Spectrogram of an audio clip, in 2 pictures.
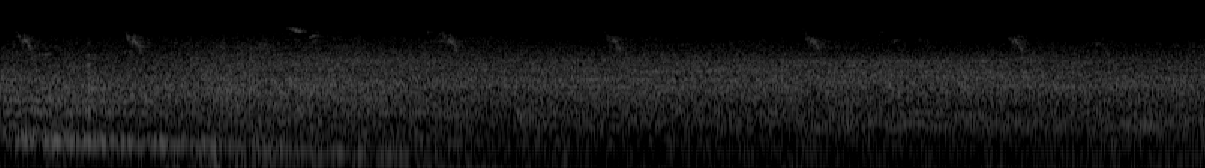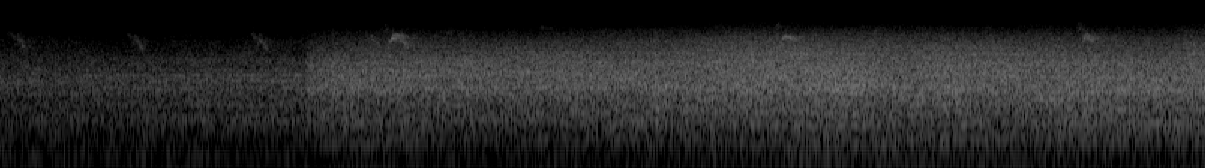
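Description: Faint, short, high downward chirps from a small bird, repeating every second or so over a steady hiss. The hiss jumps louder about ten seconds in.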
